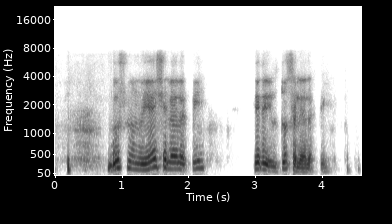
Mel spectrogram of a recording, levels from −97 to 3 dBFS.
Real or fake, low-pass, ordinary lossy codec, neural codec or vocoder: fake; 7.2 kHz; Opus, 16 kbps; codec, 32 kHz, 1.9 kbps, SNAC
